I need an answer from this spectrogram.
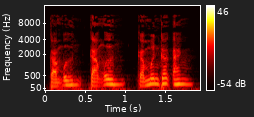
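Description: A broken fugitive begs in a high, strained and tearful voice, stumbling over his words, as a male narrator puts him on. It is pushed up well above the narrator's usual tone and pressed louder. It is an audiobook drama. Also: slow. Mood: begging. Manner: pleading, stammering and weeping. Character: broken middle-aged male fugitive begging.

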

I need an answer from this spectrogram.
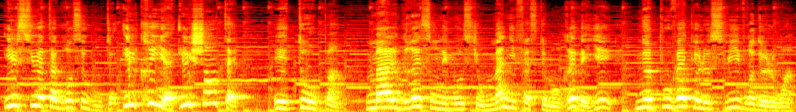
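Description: A woman's voice: mid-range voice, a little mellow. Woman narrating a novel, roomy sound. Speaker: audiobook narrator.

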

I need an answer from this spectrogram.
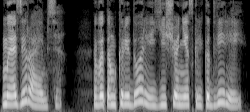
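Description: A woman's voice: a little high, normal speed, darkish tone, no room sound, clean studio sound. A woman narrating a first-person fantasy audiobook in an intimate, emotional manner.

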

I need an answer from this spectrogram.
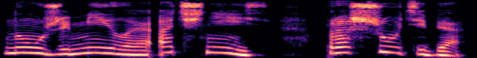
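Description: A woman's voice: on the high side, animated, slow, sharp tone, no room sound, studio quality, pitched above the performer's own voice, exaggerated voice. A woman voicing an anxious mother whose voice trembles as she pleads over her daughter. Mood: trembling, excited.

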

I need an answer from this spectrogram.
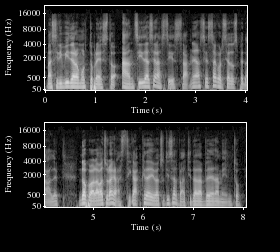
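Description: Guy reading a story out for a podcast, steady expressive voice, middle pitch. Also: fast talker. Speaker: narrator. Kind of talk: amateur audiobook narration.

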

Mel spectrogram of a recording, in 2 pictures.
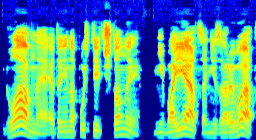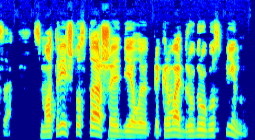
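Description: A man voicing a blunt, tough male company sergeant who barks at new recruits, loud and raised, in a dry, slightly dull recording. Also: mid-range voice, lively intonation, moderate pace, few pauses, no echo, close to an everyday voice. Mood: gruff reassurance. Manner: loud barking, blunt pep talk. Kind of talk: audiobook character voice.

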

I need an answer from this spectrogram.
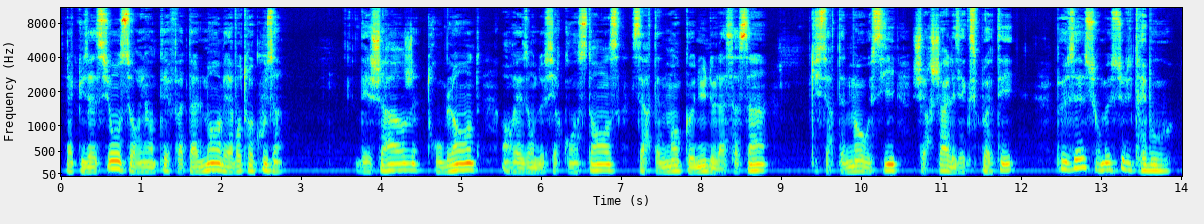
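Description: Mellow, husky male audiobook narrator. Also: fairly low pitch, measured pace.

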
